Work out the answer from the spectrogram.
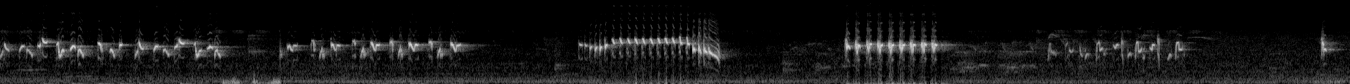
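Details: Energetic wild sooty-headed bulbul song: repeated bouncy phrases of quick whistled notes, interrupted by a buzzy falling trill and a short harsh rattle, then more chattering phrases.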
